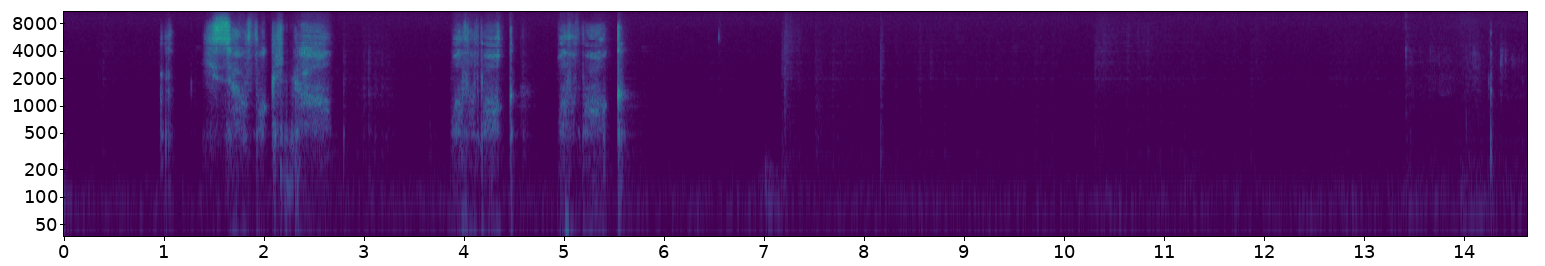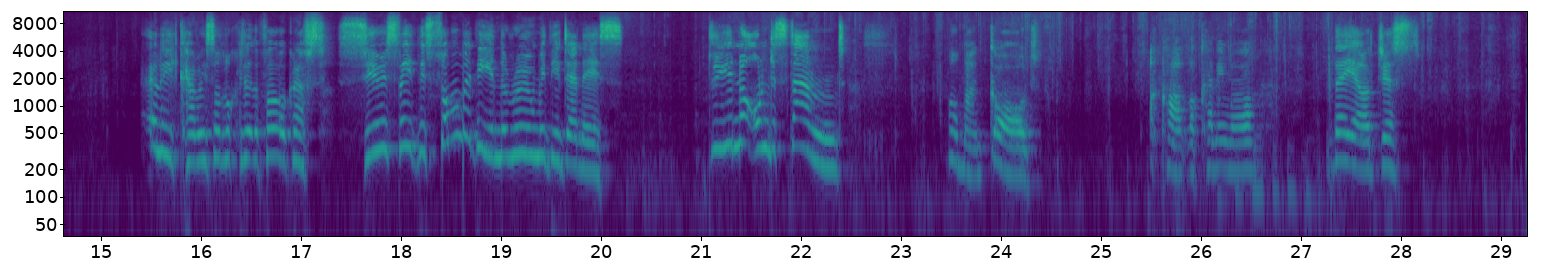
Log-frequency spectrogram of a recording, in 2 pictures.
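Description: A middle-aged woman talks with animation into a close microphone.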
